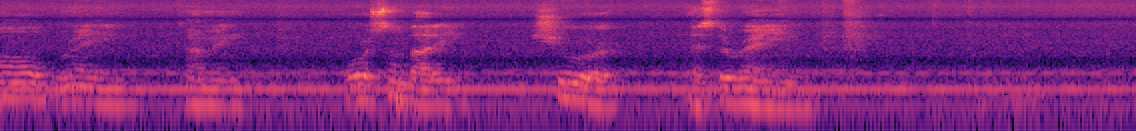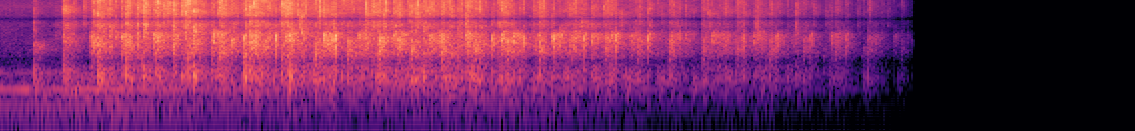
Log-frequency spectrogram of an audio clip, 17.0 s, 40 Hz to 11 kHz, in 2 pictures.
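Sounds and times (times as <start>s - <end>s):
audience applauding: 8.8s - 15.4s.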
